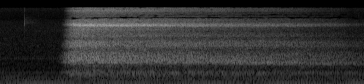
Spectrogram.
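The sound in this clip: A single long breath during a slow in-and-out breathing exercise. It starts abruptly as a soft, airy hiss and fades gradually until the end, with no voice.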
